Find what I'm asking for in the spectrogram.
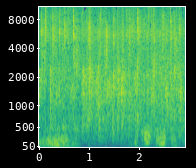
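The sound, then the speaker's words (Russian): Audience applause after a spoken performance, a dense, steady patter of many hands clapping throughout, with a few voices faintly under it. “Зря вы аплодируете, я ведь раздухарюсь и на бис еще раз что-нибудь расскажу.”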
